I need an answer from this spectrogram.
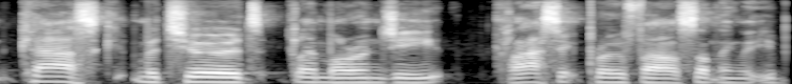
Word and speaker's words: Glenmorangie: Glenmorangie's, I mean, not just with the name Glenmorangie rhyming with orangey.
